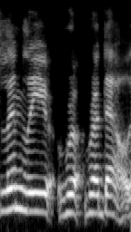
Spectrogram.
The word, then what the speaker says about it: Lynlea Rudell: a difference so our special guest today is Lynn Lee Riddell am I pronouncing that right yeah she's a director of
